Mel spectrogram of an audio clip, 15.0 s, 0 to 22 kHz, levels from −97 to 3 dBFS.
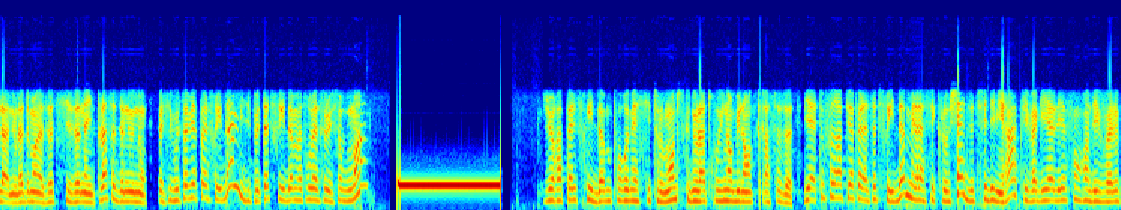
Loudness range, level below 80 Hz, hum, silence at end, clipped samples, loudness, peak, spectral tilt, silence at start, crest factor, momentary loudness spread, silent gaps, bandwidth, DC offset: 10 LU; -56 dBFS; none; 0 s; under 0.1%; -15 LUFS; 0 dBFS; -7.5 dB/octave; 0 s; 14 dB; 14 LU; 5.19-5.27 s, 6.70-6.81 s; 3.9 kHz; under 0.1%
